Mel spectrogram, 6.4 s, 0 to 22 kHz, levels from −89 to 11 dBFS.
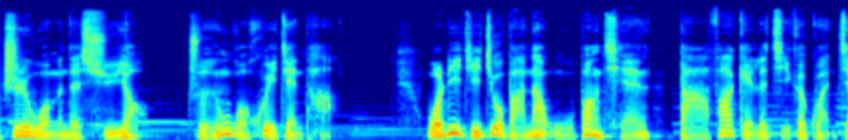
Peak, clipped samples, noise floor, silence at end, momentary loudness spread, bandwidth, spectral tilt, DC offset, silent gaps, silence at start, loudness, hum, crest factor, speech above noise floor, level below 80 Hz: -4 dBFS; under 0.1%; -52 dBFS; 0 s; 12 LU; 17 kHz; -6 dB/octave; under 0.1%; none; 0.05 s; -23 LUFS; none; 20 dB; 30 dB; -48 dBFS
